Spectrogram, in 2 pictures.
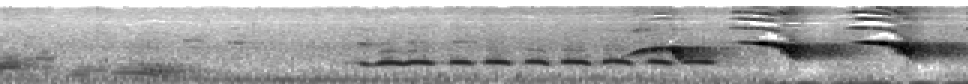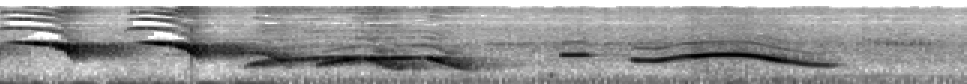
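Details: Tame pet hill myna, a clever talker that imitates many sounds, taken out of its cage to play before a bath: a quick run of even notes, then loud harsh rasping calls, then falling and rising whistles, with a soft hum behind.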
